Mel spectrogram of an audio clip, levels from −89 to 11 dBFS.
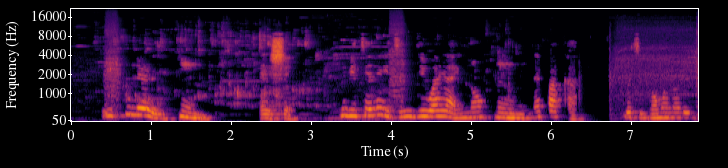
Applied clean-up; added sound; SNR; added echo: classical method log-MMSE.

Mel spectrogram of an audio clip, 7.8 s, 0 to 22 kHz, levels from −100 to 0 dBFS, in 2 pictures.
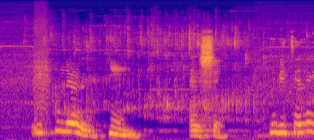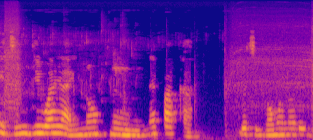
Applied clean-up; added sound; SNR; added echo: none; Water / Liquid + Tools; 18 dB; none.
